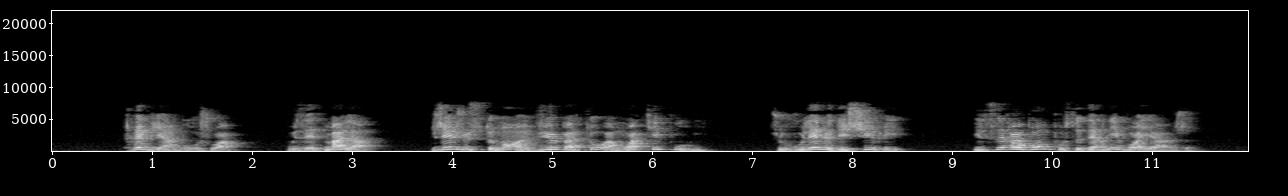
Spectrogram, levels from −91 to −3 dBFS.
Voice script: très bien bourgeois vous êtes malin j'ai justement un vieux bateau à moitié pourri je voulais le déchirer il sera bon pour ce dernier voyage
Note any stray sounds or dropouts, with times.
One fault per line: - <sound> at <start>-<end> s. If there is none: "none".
none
